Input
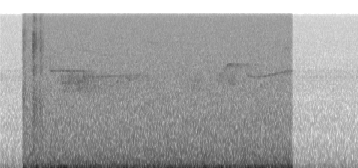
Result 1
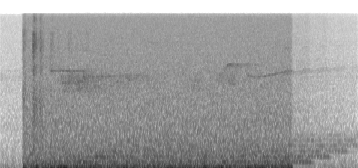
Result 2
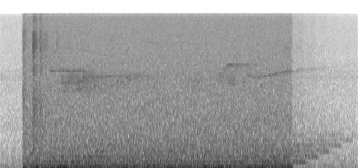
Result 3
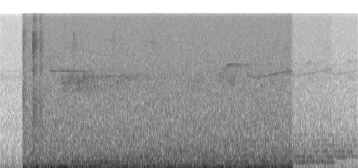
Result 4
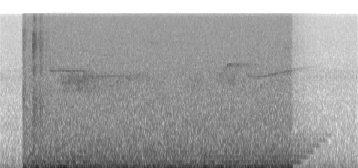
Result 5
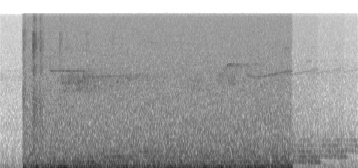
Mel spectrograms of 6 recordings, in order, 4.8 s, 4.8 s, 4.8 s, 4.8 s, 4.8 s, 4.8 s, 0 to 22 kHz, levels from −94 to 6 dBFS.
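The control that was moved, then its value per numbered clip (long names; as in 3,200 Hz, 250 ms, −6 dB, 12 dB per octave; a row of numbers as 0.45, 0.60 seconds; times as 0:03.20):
echo with shifted repeats, delay time: 237, 156, 531, 84, 351 milliseconds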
